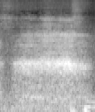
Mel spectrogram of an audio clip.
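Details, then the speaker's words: Cat asleep in her bed in an office, snoring: one soft, faintly whistling breath in a small indoor room. "in the background you may or may not hear the cat snoring she is here in my office lying in her bed snoring"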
